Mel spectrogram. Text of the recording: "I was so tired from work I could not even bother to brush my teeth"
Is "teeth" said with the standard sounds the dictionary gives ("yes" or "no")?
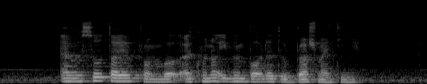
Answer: no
